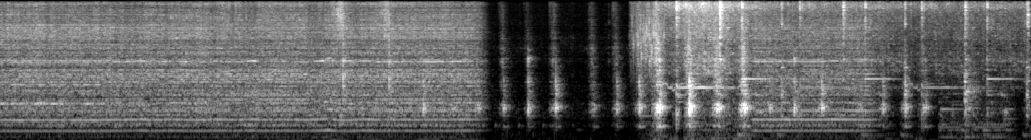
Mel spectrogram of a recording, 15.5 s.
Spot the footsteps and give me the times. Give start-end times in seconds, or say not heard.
not heard.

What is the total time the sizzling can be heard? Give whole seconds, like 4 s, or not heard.
6 s.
